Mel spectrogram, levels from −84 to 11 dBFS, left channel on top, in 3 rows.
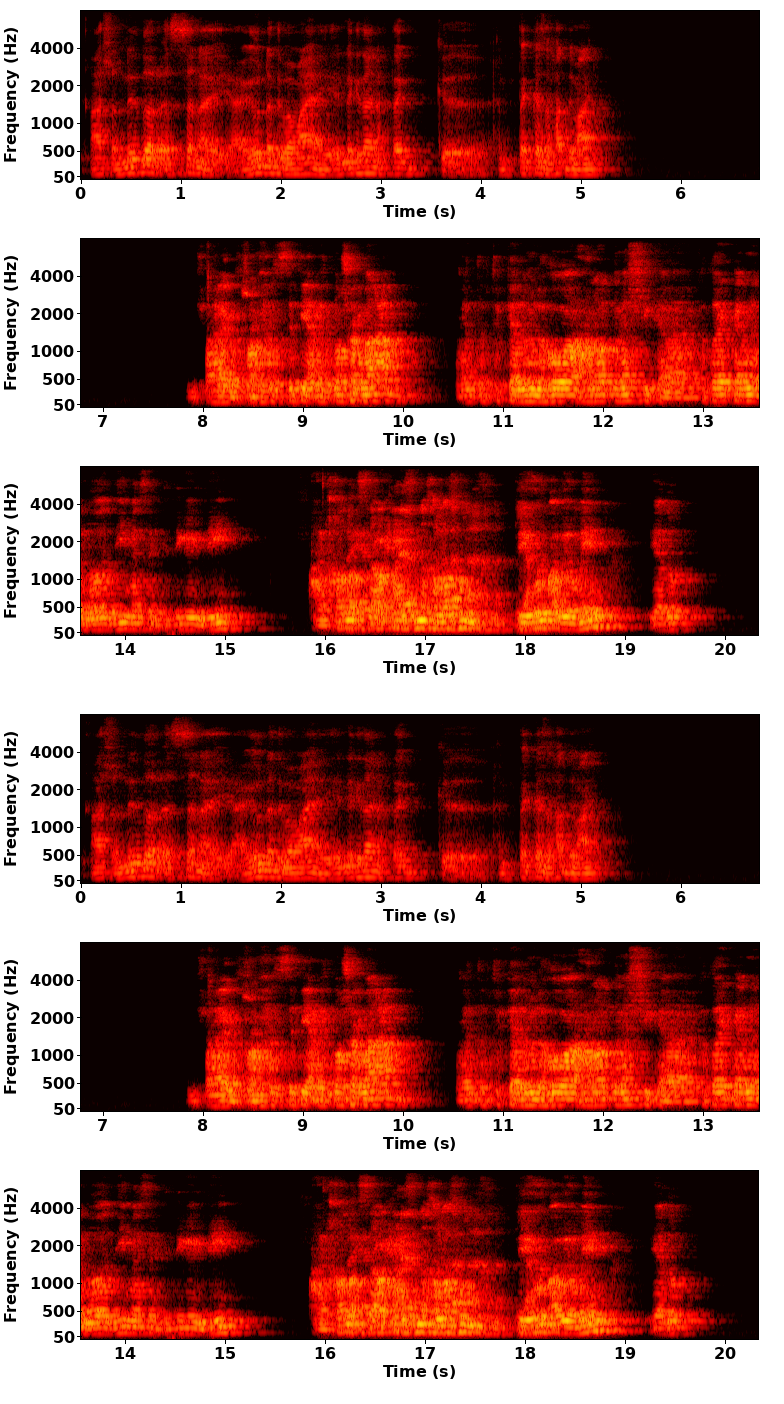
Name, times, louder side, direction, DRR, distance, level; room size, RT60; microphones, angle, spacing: voice 1, 0.1-5.2 8.0-8.8 16.2-18.2, left 1 dB, 85° left, 2 dB, 0.8 m, -37 dB
voice 2, 7.8-10.1 10.5-15.0 15.8-17.5 17.9-18.9 19.2-19.5, left 1 dB, 45° left, -4 dB, 1.3 m, -28 dB
3.8 x 3.4 x 2.9 m, 0.69 s
head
